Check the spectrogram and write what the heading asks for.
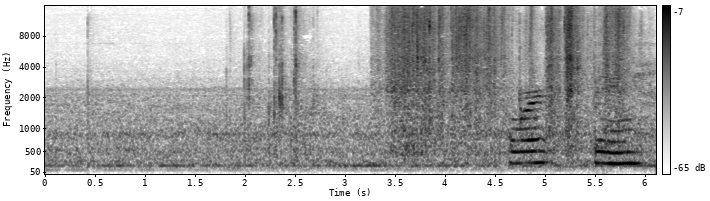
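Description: Clear plastic bag crinkling as a bagged toy is handled, with a few light clicks first and a dense rustle through the second half.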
